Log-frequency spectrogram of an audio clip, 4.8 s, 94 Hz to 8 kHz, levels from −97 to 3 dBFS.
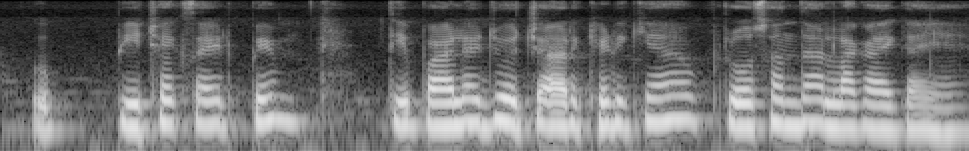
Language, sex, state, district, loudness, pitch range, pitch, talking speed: Hindi, female, Bihar, Samastipur, -15 LUFS, 190-220 Hz, 205 Hz, 195 wpm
